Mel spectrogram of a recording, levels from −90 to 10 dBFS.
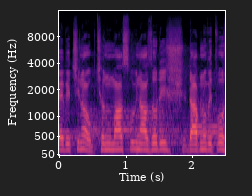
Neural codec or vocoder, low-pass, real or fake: none; 14.4 kHz; real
